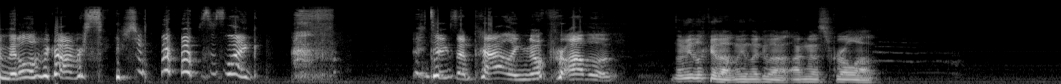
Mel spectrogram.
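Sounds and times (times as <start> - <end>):
speech: 0.0 - 3.4, 4.1 - 8.8
low hum: 0.0 - 10.6
cat meowing: 8.6 - 9.7.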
